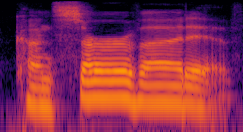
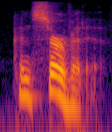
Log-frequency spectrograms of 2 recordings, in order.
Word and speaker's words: conservative: when pronouncing this word the stress is on that second syllable and the T I'm going to pronounce it as a flat T conservative conservative now because we're talking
